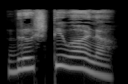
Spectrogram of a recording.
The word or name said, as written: ದೃಷ್ಟಿವಾಳ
